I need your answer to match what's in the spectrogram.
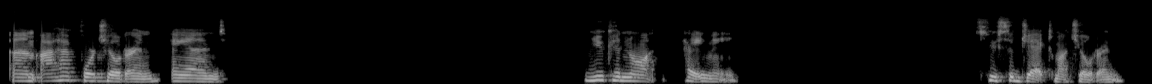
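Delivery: slow, choked-up voice, thick with emotion, near tears. Speaking about her own children after saying it makes her emotional: emotional, choking up. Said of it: "Sorry, makes me a little emotional".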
